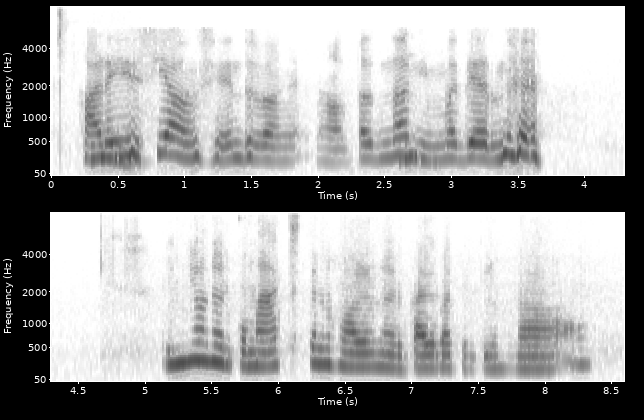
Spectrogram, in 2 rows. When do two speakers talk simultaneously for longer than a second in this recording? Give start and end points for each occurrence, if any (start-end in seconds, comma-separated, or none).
none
